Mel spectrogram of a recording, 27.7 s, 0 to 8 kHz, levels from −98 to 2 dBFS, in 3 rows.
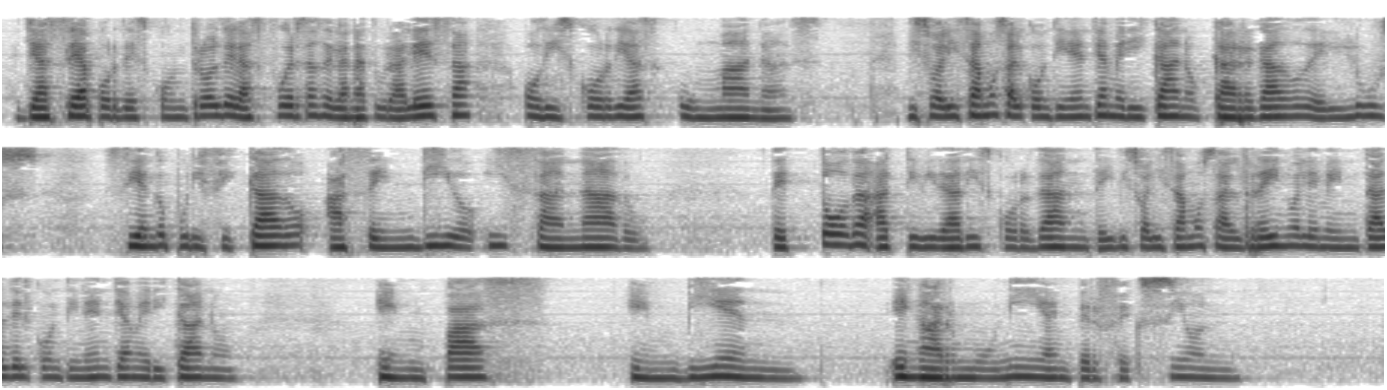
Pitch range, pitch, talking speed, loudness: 170-190 Hz, 180 Hz, 100 wpm, -26 LUFS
